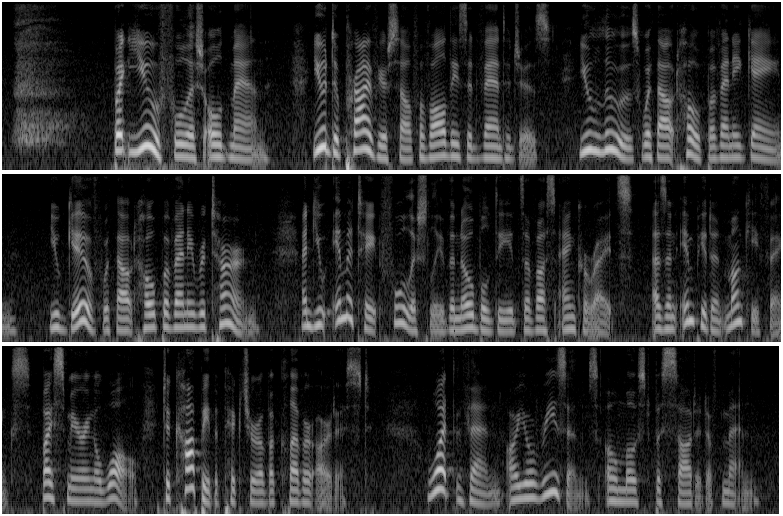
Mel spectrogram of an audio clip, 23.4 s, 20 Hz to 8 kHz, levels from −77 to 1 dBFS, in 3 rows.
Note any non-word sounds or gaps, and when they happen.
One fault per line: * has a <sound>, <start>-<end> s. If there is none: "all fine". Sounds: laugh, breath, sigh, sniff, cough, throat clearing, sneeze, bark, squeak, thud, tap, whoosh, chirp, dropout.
* has a sigh, 0.1-0.9 s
